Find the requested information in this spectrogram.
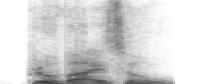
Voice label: "proviso", Indian; Dictionary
